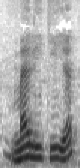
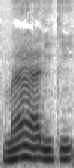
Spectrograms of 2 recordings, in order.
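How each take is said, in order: First: The first vowel is held for one beat. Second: The first vowel is held for two beats. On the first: "membaca ma-nya dengan satu harokat" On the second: "Imam Hafs membaca dengan dua harokat"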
